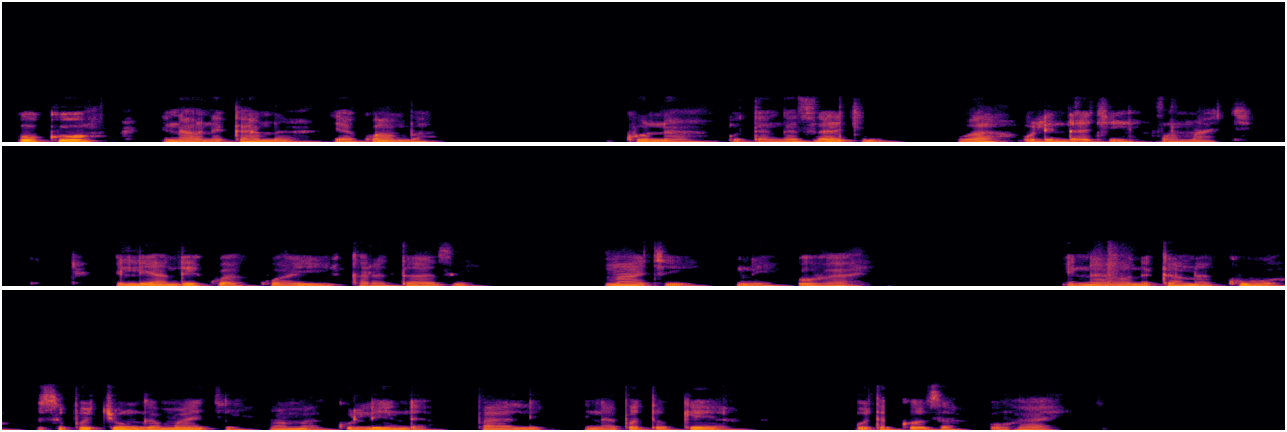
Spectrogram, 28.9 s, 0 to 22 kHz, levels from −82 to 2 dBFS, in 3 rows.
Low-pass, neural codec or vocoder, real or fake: 7.2 kHz; codec, 16 kHz, 6 kbps, DAC; fake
